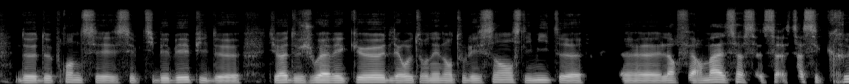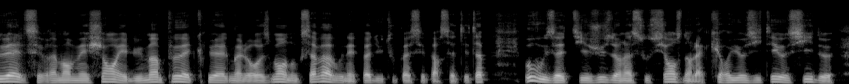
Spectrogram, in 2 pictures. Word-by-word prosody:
de 95 -1 +2
de 95 +1 -1
prendre 105 +1 -2
ces 90 -3 -1
ces 90 +3 -3
petits 85 - -8
bébés, 100 +3 +2
puis 100 -5 -5
de 85 -1 +1 0.3
tu - - -3
vois 105 +1 +6
de 95 - -2
jouer 95 +3 +4
avec 100 +3 +3
eux, 105 -1 +5
de - - -5
les 95 - +1
retourner 95 +1 +1
dans 95 -1 0
tous 100 +4 -7
les 95 0 -1
sens, 110 +2 0
limite, 100 +1 -2
heu 90 -1 +3 0.4
heu, 90 0 +2
leur 95 0 +1
faire 95 -1 +1
mal. 110 +1 +5
Ça - - 0
ça - - -3
ça - - -2
ça - - -4
c'est - - -1
cruel, 125 -3 +1
c'est 95 - -3
vraiment 95 +3 -1
méchant 95 +6 0
et 95 - +1
l'humain 95 +7 0
peut 130 +6 -1
être 115 - 0
cruel 100 -2 -1
malheureusement, 85 +7 0
donc 85 -2 -4
ça 120 - 0
va, 130 -2 +3
vous 90 -3 -3
n'êtes 80 -2 -3
pas 90 - +1
du 85 -1 -8
tout - - -16
passés 85 -1 -4
par - - -4
cette - - -6
étape. 110 +6 -2 0.4
Vous, 175 +3 +2
vous 105 - +2
étiez 100 0 0
juste 105 +3 -4
dans 95 -2 +2
l'insouciance, 90 +7 -1
dans - - 0
la 70 +1 0
curiosité 100 +6 -2
aussi 115 +4 0
de 85 -6 -2
95 Hz, 235 wpm, -25 LUFS, 90-105 Hz, 0.4 s, vois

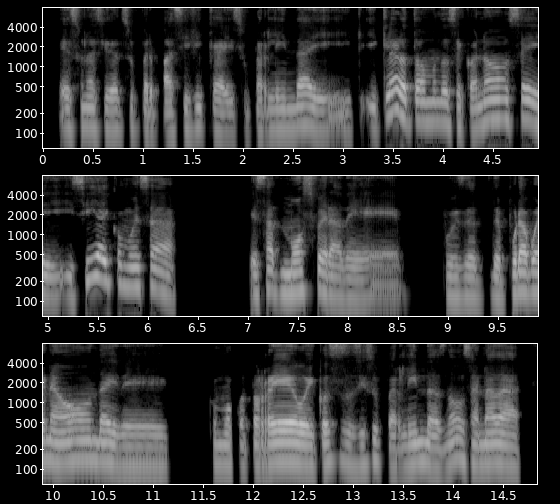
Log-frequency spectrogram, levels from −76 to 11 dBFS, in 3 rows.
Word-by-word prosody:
es 115 0 -3
una 120 -1 -2
ciudad 110 -1 -3
súper 115 0 -6
pacífica 105 +1 -3
y 100 - -6
súper 100 +3 -8
linda 115 +3 0
y 110 -2 -5
y 120 - -9
claro, 190 -4 +3
todo 155 -1 +2
el 145 - -3
mundo 145 -1 -1
se 125 -2 -4
conoce 155 +5 0
y 115 -3 -1
y - - -5
sí, 210 - 0
hay 210 -3 +4
como 170 -4 -3
esa 155 -7 -1 0.7
esa 130 +4 +1
atmósfera 130 -2 +1
de 110 +10 -6 0.4
pues 115 -2 -5
de 115 -2 -3
de 115 -2 -1
pura 130 +6 +3
buena 130 -2 +2
onda 135 -1 +2
y 120 - +2
de 110 -1 -3 0.4
como 115 -1 -3
cotorreo 120 +1 +6
y 115 - +1
cosas 120 +3 -1
así 115 0 -5
súper 115 -5 -5
lindas, 115 -3 0
¿no?, 130 +5 -1
o 135 - -2
sea, 120 -2 -2
nada 115 -3 +2
120 Hz, 180 wpm, -23 LUFS, 110-135 Hz, 0.7 s, cotorreo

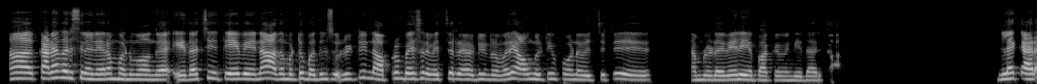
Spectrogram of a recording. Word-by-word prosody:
அ - - +4 0.3
கணவர் 295 +1 +5
சில 265 - +1
நேரம் 255 +1 +1
பண்ணுவாங்க. 230 -2 0 0.2
ஏதாச்சும் 235 +4 -2
தேவையின்னா 250 +1 +4
அத 245 - -1
மட்டும் 240 +1 -1
பதில் 245 +2 -3
சொல்லிட்டு, 245 +5 -4
"நான் 240 -3 +3
அப்புறம் 270 +3 -3
பேசுறேன், 260 -2 0
வச்சுறேன்" 240 0 -1
அப்பிடின்றமாரி 230 +2 -1
அவங்கள்ட்டயும் 245 +1 -3
ஃபோன 230 -2 -3
வச்சுட்டு 225 +5 -6 0.7
நம்மளோட 205 0 -2
வேலைய 220 -1 +3
பார்க்க 195 0 -6
வேண்டியதா 195 0 -5
இருக்கு 205 - -14 1.6
இல்ல 250 +3 +4
கர 245 -1 +7
240 Hz, 150 wpm, -23 LUFS, 225-255 Hz, 1.6 s, கர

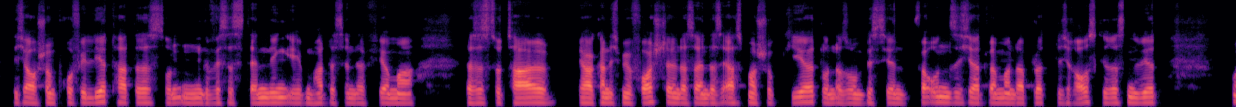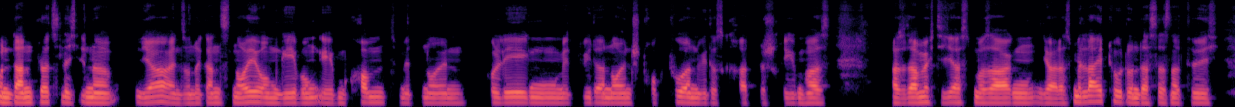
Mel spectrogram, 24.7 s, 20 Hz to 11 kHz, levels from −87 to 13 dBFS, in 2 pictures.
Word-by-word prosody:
dich 115 - -7
auch 110 -3 +4
schon 115 -2 -1
profiliert 120 +4 -1
hattest 115 -1 0
und 115 +2 -3
'n 110 0 -1
gewisses 110 +1 -6
Standing 115 +1 +1
eben 110 -1 -5
hattest 115 0 -4
in 110 -1 -4
der 105 -2 -4
Firma. 110 -2 0 0.5
Das 105 - 0
ist 110 -2 -5
total, 115 -1 +6 0.3
ja, 115 -1 +6
kann 120 -1 +2
ich 105 - -8
mir 115 -3 0
vorstellen, 120 +1 +2
dass 110 -1 -1
einen 110 -1 +3
das 110 -3 -3
erst - - +1
mal - - +3
schockiert 130 +2 -1
und 110 -2 -2
da 110 - -1
so 110 +1 -3
'n 105 - -1
bisschen 110 -2 -4
verunsichert, 120 -2 0
wenn 115 -1 +2
man 115 -1 +1
da 110 - +4
plötzlich 110 -1 -5
rausgerissen 115 -1 -1
wird. 120 +1 +1 0.7
Und 115 -1 +3
dann 120 0 +7
plötzlich 130 0 -1
in 125 - -1
'ner 115 -1 +4 0.2
ja, 125 +1 +2
in 110 -2 -2
so 105 - -5
'ne 110 +1 -4
ganz 115 0 -3
neue 125 +2 +3
Umgebung 115 0 -1
eben 110 -1 -4
kommt 125 -1 -1
mit 110 -1 -8
neuen 110 -1 -4 0.2
Kollegen, 120 -1 0
mit 115 -1 -5
wieder 120 0 -1
neuen 115 0 0
Strukturen, 120 -2 -2
wie - - -6
du's 110 -2 -11
grade - - -6
beschrieben 110 0 -8
hast. 115 -1 0 0.6
Also, 115 -1 0
da 120 0 +6
möchte 130 -1 -1
ich 125 - -4
erst 120 +1 -2
mal 115 -2 0
sagen, 115 0 +3
ja, 110 -1 +4
dass 105 0 -3
mir 130 - +2
leid 140 +2 +4
tut 130 -3 -2
und 115 -2 +2
dass 110 0 0
das 115 -3 -3
natürlich 115 -1 -4
115 Hz, 200 wpm, -24 LUFS, 110-120 Hz, 0.7 s, dann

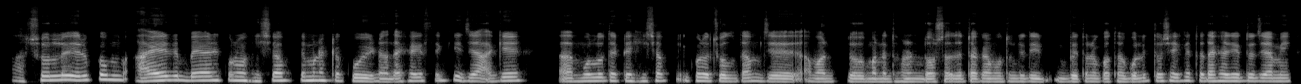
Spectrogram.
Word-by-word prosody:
আসলে 195 +7 +1
এরকম 210 +3 +2 0.3
আয়ের, 175 +5 +5 0.2
ব্যয়ের 185 +1 +3
কোন - - 0 0.2
হিসাব 180 +4 +1
তেমন 185 +1 +2
একটা 180 -2 -3
করি 150 -2 +3
না। 130 - +1
দেখা 140 +5 -1
গেছে 165 0 -6
কি? 195 - -3
যে, 155 - +2
আগে 170 +5 -1 0.5
এ্যাঁ - - 0
মূলত 160 +1 +1
একটা 160 0 -1
হিসাব 165 +2 -1 0.2
ই - - -3
করে 165 -2 +4
চলতাম 150 +1 0 0.2
যে, 140 - +1 0.3
আমার 135 -1 -1 0.2
তো 140 - -1 0.2
মানে 130 0 0
ধরেন 135 0 -2
৳১০,০০০ 135 +1 0
র - - +2
মতো 135 +1 -5
যদি 140 0 0 0.4
বেতনের 135 0 0
কথা 135 +1 -2
বলি, 135 +2 0
তো - - 0
সেক্ষেত্রে 165 -1 -1
দেখা 155 +1 +2
যেত 160 +1 +1
যে - - +3
আমি 150 0 -1
155 Hz, 185 wpm, -22 LUFS, 140-175 Hz, 0.5 s, আয়ের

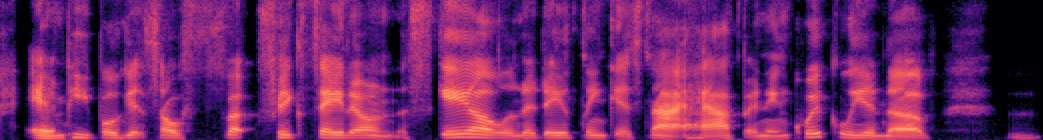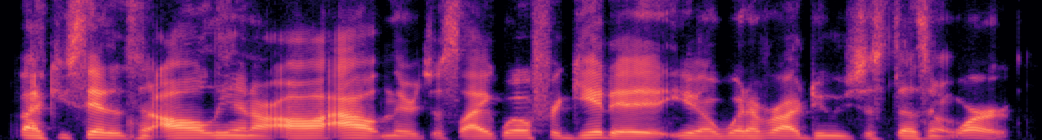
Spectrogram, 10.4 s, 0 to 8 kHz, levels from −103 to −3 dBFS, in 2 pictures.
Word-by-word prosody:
And 135 -1 +2
people 160 -2 -3
get 150 - -3
so 140 - -1
fa - - -4
fixated 155 -2 +2
on 145 -3 -5
the - - -17
scale 170 -4 +3
and 140 - -6
that 140 - -6
they 145 - 0
think 150 -1 -8
it's 125 -1 -7
not - - +5
happening 135 0 -1
quickly 190 -6 -3
enough. 130 -1 +1 0.7
Like 140 - +2
you 155 - -6
said, 165 +1 +4
it's 140 0 -8
an 135 - -3
all-in 145 0 +2
or 140 - +2
all-out, 140 0 +5
and 135 - -10
they're 130 -1 -5
just 130 0 -8
like, 125 +1 0
"Well, 145 0 -2
forget 145 +4 -1
it," 120 0 +2
you 140 -1 -4
know, 125 -1 -4
"whatever 135 +1 -2
I 130 - +3
do 135 0 -8
just 125 -2 -6
doesn't 130 -3 -5
work." - - -2
140 Hz, 235 wpm, -27 LUFS, 135-150 Hz, 0.7 s, not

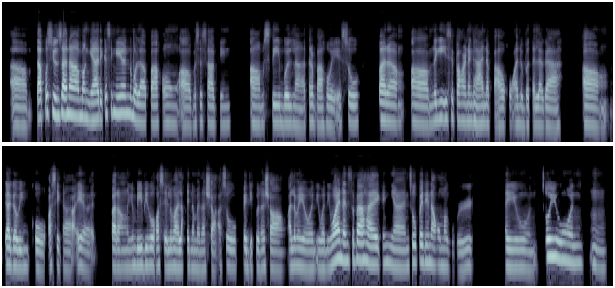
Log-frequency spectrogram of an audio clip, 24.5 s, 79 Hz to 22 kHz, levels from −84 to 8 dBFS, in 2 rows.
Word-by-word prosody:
Um, 160 +1 -2
tapos 220 +5 +5
'yon 240 -3 +4
sana 235 -1 +8
mangyari 205 -2 +3
kasi 250 +2 -3
ngayon 255 0 +3
wala 185 -5 +1
pa 175 0 +1
akong, 175 0 -7
um, 165 - 0
masasabing, 170 -1 -5 0.4
um, 170 -1 -1
stable 175 -1 -1
na 160 -2 -5
trabaho 165 -2 -2
eh. - - -6
So 175 0 -4 0.4
parang, 185 -3 +3 0.2
um, 170 -2 +1
nag-iisip 200 +2 -2
ako 190 -1 +1
or - - -6
naghahanap 175 -1 -1
pa - - 0
ako 160 +1 -6
kung - - -7
ano 170 0 -5
ba 165 - -3
talaga 160 0 -2 0.7
ang 165 -2 0
gagawin 180 -2 +3
ko. 165 -3 -1
Kasi 185 -1 -2
nga 165 -1 -4
ayan 175 -4 -2 0.3
parang 175 -1 +1
'yong 180 +2 -6
baby 185 0 0
ko 185 0 +2
kasi 180 -1 0
lumalaki 175 0 0
naman 170 -1 -6
na 165 - -4
siya. - - -1
So 175 -3 -3
puwede 170 -2 -2
ko 175 - -2
na 170 - -4
siyang 160 -2 0
alam 180 +1 0
mo - - 0
'yon, 165 -1 -2
iwan-iwanan 210 +8 +4
sa 240 - -4
bahay 215 -4 +7
ganyan. 180 -4 -3
So 210 +2 0
puwede 210 -1 +2
na 195 - +3
kong 185 -1 -5
mag-work. 160 +3 -7 0.7
Ayon. 175 -2 -2
So 260 +1 +6
'yon, 225 -5 +1 0.2
hmm. 170 -4 -9
175 Hz, 160 wpm, -22 LUFS, 170-195 Hz, 0.7 s, sana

